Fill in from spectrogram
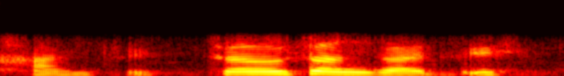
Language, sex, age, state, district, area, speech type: Punjabi, female, 18-30, Punjab, Pathankot, rural, conversation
